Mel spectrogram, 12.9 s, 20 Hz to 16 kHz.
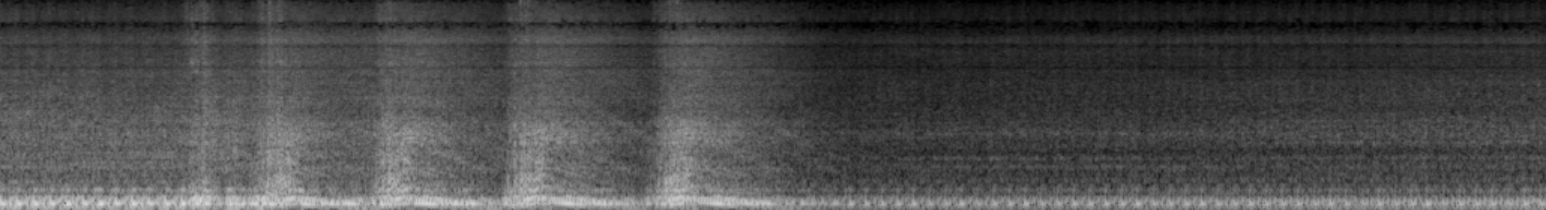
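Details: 1985 Yamaha Vmax V4 after carburettor rebuild, coils, leads, plugs, boots, restarted with air box fitted: quick crisp throttle blips rising and falling cleanly, then even steady idle; healthy revving.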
